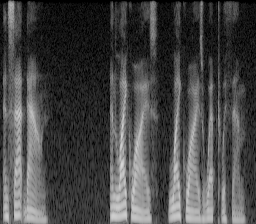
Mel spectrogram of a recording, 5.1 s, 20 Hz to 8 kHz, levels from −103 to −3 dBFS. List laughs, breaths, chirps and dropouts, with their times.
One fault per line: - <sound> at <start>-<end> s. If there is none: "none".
none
